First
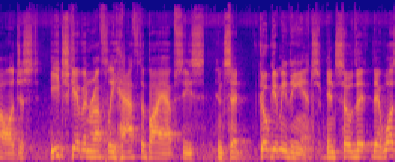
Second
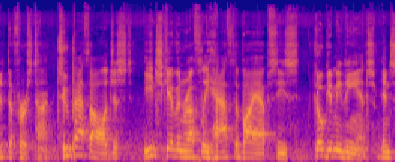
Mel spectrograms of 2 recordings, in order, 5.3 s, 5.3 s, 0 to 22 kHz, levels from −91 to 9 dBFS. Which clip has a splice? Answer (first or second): second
